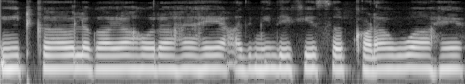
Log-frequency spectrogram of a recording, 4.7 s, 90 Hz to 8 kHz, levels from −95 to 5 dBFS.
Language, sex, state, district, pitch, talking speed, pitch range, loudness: Hindi, female, Punjab, Pathankot, 205 Hz, 155 wpm, 200-205 Hz, -13 LUFS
